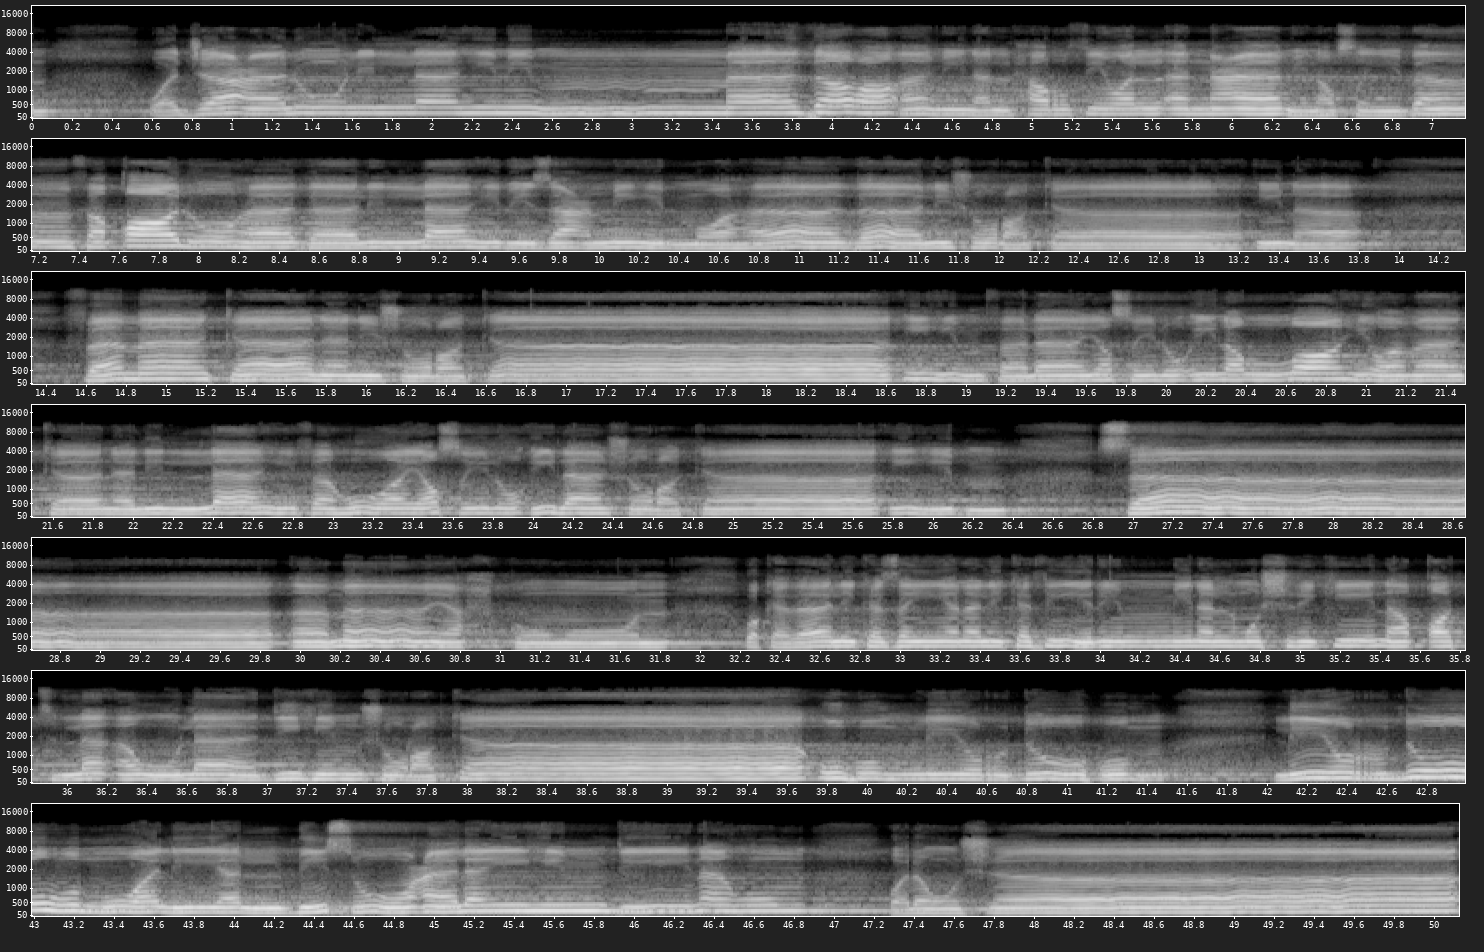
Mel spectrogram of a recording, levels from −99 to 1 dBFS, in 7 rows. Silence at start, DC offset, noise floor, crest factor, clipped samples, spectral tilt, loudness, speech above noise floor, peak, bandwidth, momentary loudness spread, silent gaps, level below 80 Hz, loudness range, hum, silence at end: 0 s; under 0.1%; -43 dBFS; 16 dB; under 0.1%; -7 dB/octave; -18 LUFS; 25 dB; -2 dBFS; 11 kHz; 7 LU; none; -62 dBFS; 4 LU; none; 0 s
